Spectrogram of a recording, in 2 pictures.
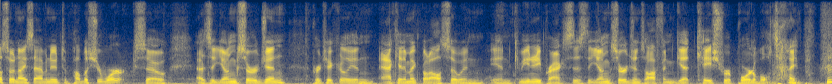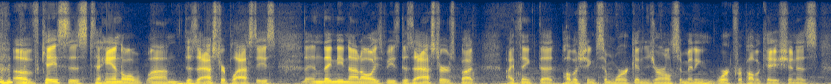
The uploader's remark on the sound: recorded at the 2021 AAHKS Annual Meeting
